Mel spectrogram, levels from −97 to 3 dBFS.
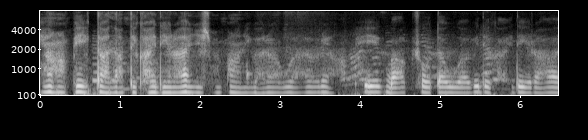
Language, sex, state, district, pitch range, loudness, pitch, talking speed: Hindi, female, Bihar, Jamui, 180-195 Hz, -22 LUFS, 185 Hz, 230 wpm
